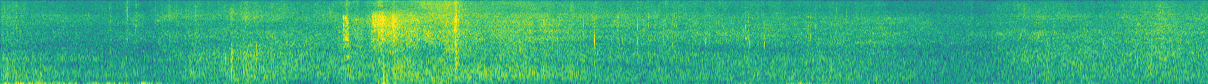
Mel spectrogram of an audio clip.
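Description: Ocean surf washing steadily onto a sandy beach, with wind buffeting the microphone.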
